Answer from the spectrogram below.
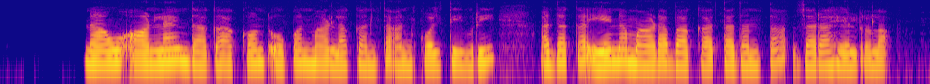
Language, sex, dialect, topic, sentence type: Kannada, female, Northeastern, banking, question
